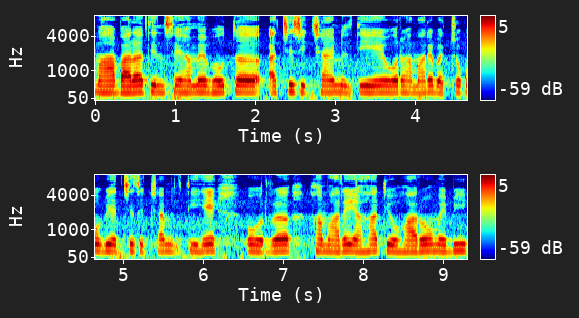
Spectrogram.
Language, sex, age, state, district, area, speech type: Hindi, female, 30-45, Madhya Pradesh, Ujjain, urban, spontaneous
